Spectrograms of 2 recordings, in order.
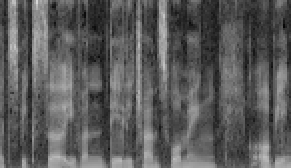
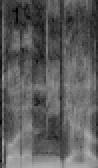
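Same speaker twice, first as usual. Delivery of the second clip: ordinary talk, nothing marked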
